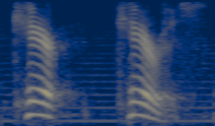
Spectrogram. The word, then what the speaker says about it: charis: The Greek word is interesting for grace is charis, or charis, charis. Many times the ch is pronounced like a k, like in our word school. So I think it's charis, charis.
